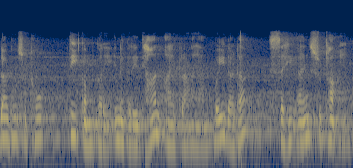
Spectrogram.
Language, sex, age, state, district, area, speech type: Sindhi, female, 45-60, Rajasthan, Ajmer, urban, spontaneous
